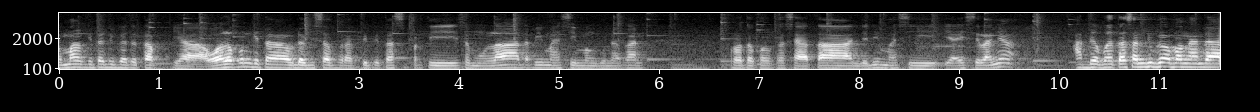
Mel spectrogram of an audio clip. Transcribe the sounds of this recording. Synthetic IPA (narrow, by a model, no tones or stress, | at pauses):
ɔrmalkit̪ad͡ʒuɡat̪ət̪ap̚jawalapʊnkit̪audahbisabəɾak̚t̪ifit̪asːə̥pərt̪isəmulat̪apimasɪhməŋɡunakan | pɾot̪okɔlkəseɦat̪and͡ʒadimasɪhjaist̪ilahɲa | adabat̪asand͡ʒuɡabaŋanda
